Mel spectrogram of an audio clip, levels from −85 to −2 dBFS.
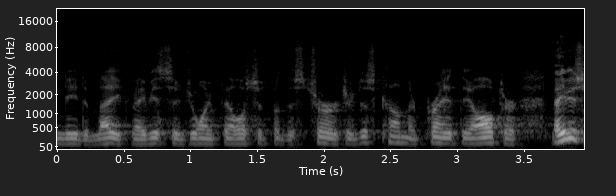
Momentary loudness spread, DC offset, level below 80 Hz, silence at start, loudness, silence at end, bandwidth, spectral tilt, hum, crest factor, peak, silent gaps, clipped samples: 12 LU; under 0.1%; under -90 dBFS; 0 s; -46 LUFS; 0 s; 11.5 kHz; -6 dB/octave; none; 20 dB; -24 dBFS; none; under 0.1%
